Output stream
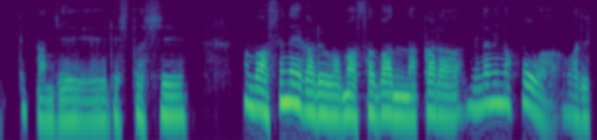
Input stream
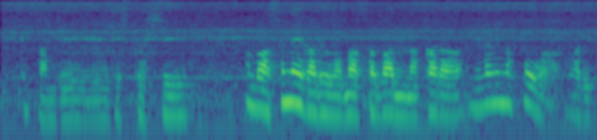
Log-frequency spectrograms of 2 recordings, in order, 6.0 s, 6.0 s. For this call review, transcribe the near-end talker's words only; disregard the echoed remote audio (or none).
none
